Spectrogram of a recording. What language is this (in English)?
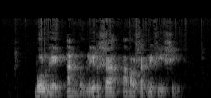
Catalan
